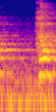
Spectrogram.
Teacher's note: So M N P. So the P pp sound is the same as English but always forceful. Real puff. Really. So you got to really give her on the P.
